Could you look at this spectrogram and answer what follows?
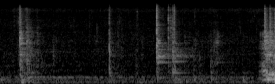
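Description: Bannock frying in a pan set to 400 while it is flipped, with a few scattered scraping clatters and soft sizzle-like bursts at low volume and no talking.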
